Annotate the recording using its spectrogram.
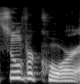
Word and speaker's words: SilverCorp: The company is called Silver Corp USA. I say corp. It's spelled S-I-L-V-E-R-C-O-R-P. Which would be Silver Corp. He pronounces it Silver Corps, as in Marine Corps, but that's usually with an S.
